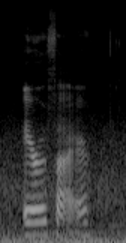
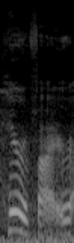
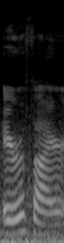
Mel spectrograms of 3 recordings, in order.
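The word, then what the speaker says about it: Heir of Fire: And I'm currently reading Aerofire, not Herofire. I pronounced it that way last time and you guys were like, "What are you talking about?" But yes, Air of Fire and this series is amazing.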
